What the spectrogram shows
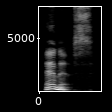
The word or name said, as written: anise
